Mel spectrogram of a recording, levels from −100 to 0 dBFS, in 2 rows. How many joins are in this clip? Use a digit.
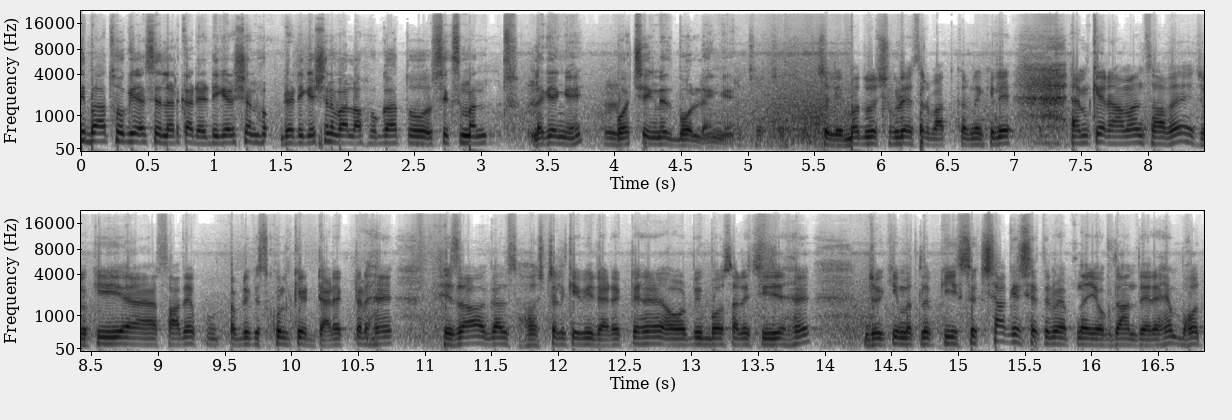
0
